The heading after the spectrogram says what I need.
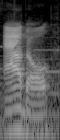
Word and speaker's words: Adol: after um a uh adult sorry we learned the pronunciation it's adol uh and doki left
